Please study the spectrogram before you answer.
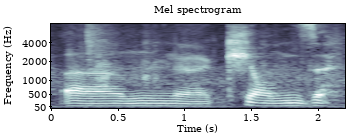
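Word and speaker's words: Xiądz: And now we got like this EP, like limited edition EP, Ksiądz. That's how we pronounce it. It's a Polish word that's available during these dates now.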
